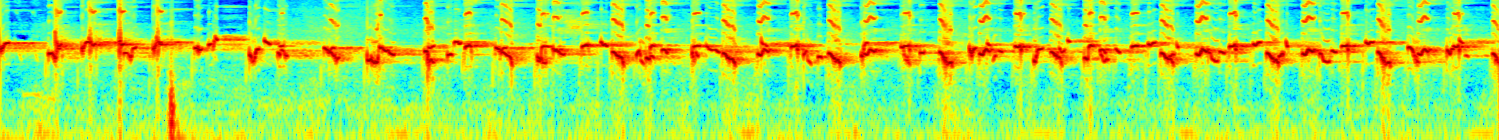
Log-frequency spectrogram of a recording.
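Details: Sooty-headed bulbul song used as a lure to prompt a reluctant bird to sing: a long run of short, bubbly, mellow whistled notes that jump up and down in quick phrases, with sharp clicks scattered throughout.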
